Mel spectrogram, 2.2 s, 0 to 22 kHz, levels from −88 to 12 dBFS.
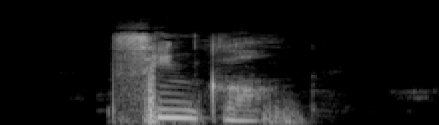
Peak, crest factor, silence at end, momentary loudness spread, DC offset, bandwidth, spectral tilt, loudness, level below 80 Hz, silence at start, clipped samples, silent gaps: -4 dBFS; 22 dB; 0.7 s; 14 LU; under 0.1%; 9.4 kHz; -3.5 dB/octave; -23 LUFS; -54 dBFS; 0.55 s; under 0.1%; none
